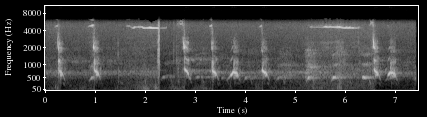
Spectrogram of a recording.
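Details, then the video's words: Treeing a gray squirrel, a mountain cur gives a long run of sharp barks and yelps at irregular intervals, some doubled, with a thin high whine and a few clicks or knocks between them. "treeing a gray squirrel"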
